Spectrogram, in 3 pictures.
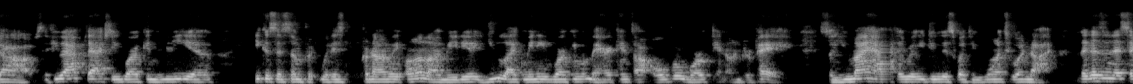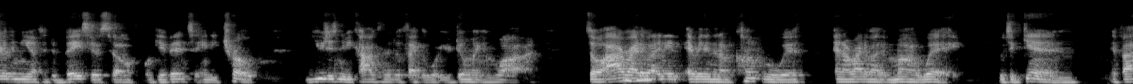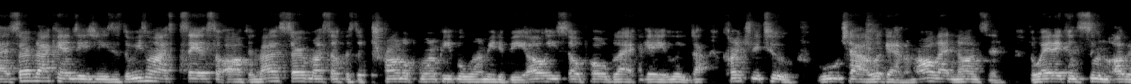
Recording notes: The writer joined me live on Zoom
